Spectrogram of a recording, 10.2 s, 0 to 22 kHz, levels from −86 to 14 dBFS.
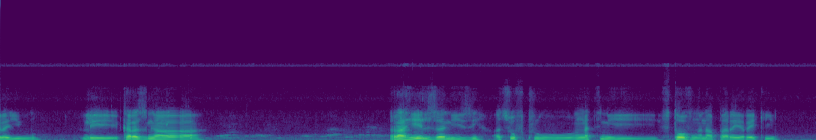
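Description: At 2.13 to 2.27 s there's a call audio freeze: the sound stretches into a fading buzz for about a tenth of a second, likely packets stalling and draining the jitter buffer, then resumes intact.

Right after, at 2.33 to 2.39 s, a short concealed packet loss leaves a brief smear where roughly 40 ms never arrived and got patched over.

From 7.49 to 8.28 s the jitter buffer speed-up kicks in, trimming pitch periods so the audio runs about 13% fast at unchanged pitch, shedding around a tenth of a second to catch up. Through all of it the Opus call path's coding noise sits in the background.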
